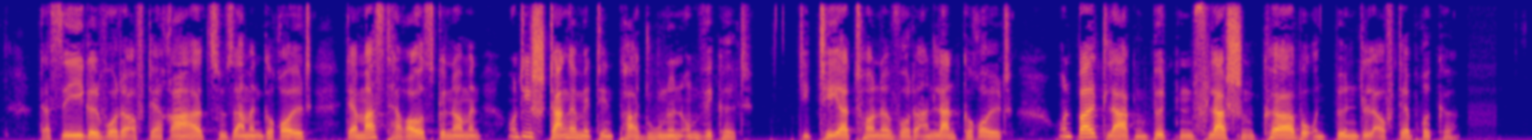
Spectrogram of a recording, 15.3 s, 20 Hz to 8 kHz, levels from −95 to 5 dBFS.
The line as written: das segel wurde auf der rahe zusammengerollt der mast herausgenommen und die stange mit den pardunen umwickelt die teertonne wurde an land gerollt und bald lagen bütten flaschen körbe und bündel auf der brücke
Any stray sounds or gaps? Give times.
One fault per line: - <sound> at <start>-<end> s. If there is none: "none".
none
